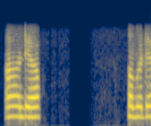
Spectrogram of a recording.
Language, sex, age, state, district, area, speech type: Assamese, female, 18-30, Assam, Barpeta, rural, conversation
